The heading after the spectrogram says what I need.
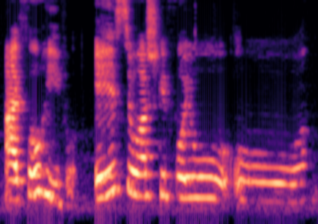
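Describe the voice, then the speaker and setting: A woman with a Brazilian Portuguese accent, a guest in a casual interview, telling a lively story and acting out what people said. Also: on the high side, unhurried. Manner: animated storyteller who acts out what she and others said. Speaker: guest, firearms instructor.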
